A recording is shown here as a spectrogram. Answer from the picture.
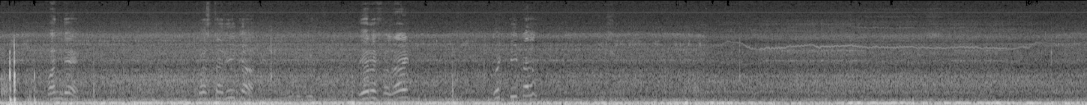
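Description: Wind rushing over an action camera's microphone in paraglider flight, a steady low rumble, with faint voice fragments in the first half. A thin, steady high tone that wavers slightly comes in about ten seconds in and holds for the last few seconds.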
